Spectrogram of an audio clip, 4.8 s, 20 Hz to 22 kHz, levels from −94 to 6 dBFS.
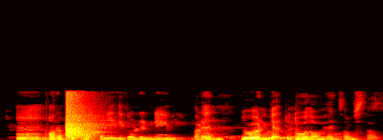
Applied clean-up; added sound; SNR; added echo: classical method WPE with log-MMSE.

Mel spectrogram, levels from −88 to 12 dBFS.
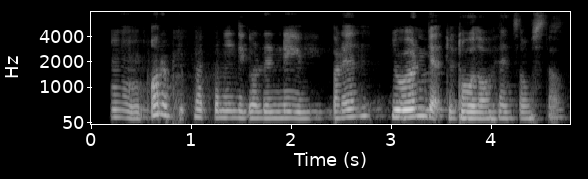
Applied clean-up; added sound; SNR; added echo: neural mask model DeepFilterNet 3.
